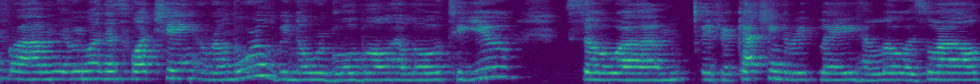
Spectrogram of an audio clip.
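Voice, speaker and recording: A woman's voice, high in pitch. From Philippines, Cebu. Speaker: nurse and online business owner. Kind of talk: interview on a live stream. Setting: live online stream.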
